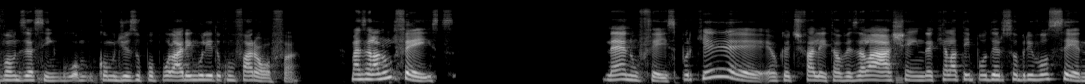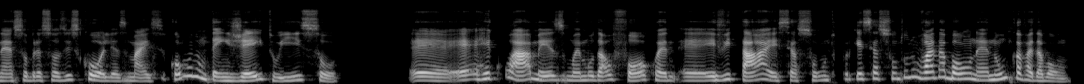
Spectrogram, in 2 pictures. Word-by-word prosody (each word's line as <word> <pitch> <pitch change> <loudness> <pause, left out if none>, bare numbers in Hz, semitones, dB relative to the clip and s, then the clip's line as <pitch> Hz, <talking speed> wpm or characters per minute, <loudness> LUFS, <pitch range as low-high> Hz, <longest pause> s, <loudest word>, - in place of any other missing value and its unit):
vamos 200 +1 0
dizer 200 0 +1
assim, 185 -3 -3
co 185 +1 -5
como 195 -1 -3
diz 190 +1 0
o 205 - -2
popular: 195 0 +1
"Engolido 205 0 +2
com 200 0 -6
farofa". 190 -6 -2 0.5
Mas 235 0 +3
ela 235 0 +7
não 295 +6 +2
fez. 180 - +3 1.6
Né, 220 +2 +4
não 205 -2 -1
fez, 150 -4 -3
porque, 225 +3 -7
é 280 - 0
o - - -6
que 180 - -6
eu - - -2
te 185 - -8
falei, 190 -3 +1
talvez 180 +1 -4
ela 200 -1 +8
ache 195 +2 0
ainda 195 0 -4
que 200 - -14
ela 220 0 -1
tem 225 0 -3
poder 215 0 0
sobre 220 -1 -3
você, 230 -2 0
né, 170 0 -3
sobre 185 +1 -5
as 180 - -6
suas 185 -1 -5
escolhas, 195 -7 -1
mas 155 -3 -3
como 390 +13 -1
não 330 -9 0
tem 175 -6 -1
jeito 175 +3 +1
isso, 200 +7 -4 0.7
eh, 185 +4 +1
é - - -3
recuar 250 -4 +4
mesmo, 200 -3 -1
é 185 - -2
mudar 195 0 -1
o 220 - -5
foco, 200 +2 -2
é 185 - +3
n 180 0 -4
é 175 +1 -2
evitar 235 +3 +3
esse 180 +1 -6
assunto, 185 +3 -7
porque 240 0 -5
esse 250 +1 -3
assunto 265 +2 -4
não 335 0 -3
vai 285 0 +6
dar 335 - -1
bom, 265 -3 +2
né, 200 -5 -1
nunca 270 +5 0
vai 205 -5 0
dar 165 -2 0
bom. 145 -4 -6
200 Hz, 200 wpm, -23 LUFS, 180-230 Hz, 1.6 s, ela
